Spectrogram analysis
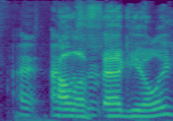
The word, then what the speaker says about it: fagioli: was calling it pasta fagioli yeah I haven't told her how it's pronounced G so GI in Italian is a j sound in English j a j sound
